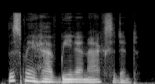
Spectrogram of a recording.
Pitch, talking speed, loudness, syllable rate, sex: 120 Hz, 230 wpm, -18 LUFS, 6.3 syllables/s, male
